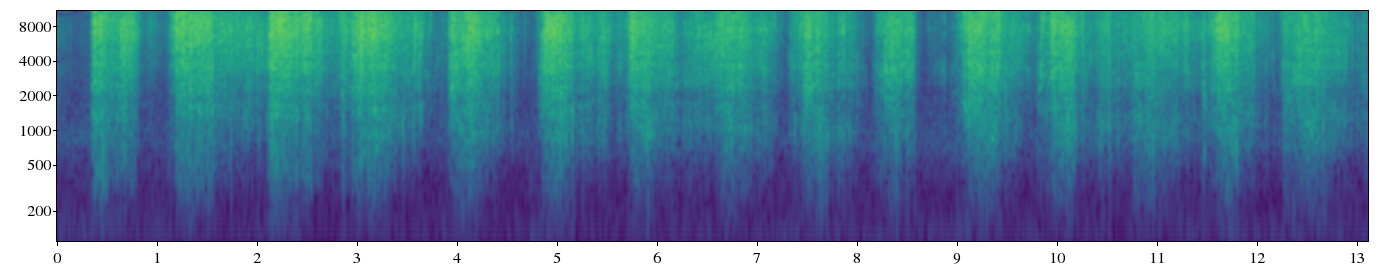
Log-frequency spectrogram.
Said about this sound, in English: Quick wintry sound effects break. Going to give you some walking on frosted grass and leaves.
